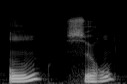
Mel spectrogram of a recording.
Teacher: Ils seront, final T not pronounced, and then you've got this nasal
